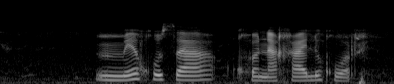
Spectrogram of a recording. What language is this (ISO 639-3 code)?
tsn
